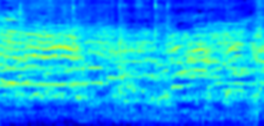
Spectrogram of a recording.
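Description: Many spectators' voices overlapping at the trackside, shouting and talking at once at a steady level as the runners finish.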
